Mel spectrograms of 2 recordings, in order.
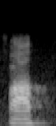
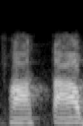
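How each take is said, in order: First: The vowel after the t is rounded. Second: The vowel after the t is open. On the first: The speaker calls it right. "মুখটা খুলছি না, মুখটা গোল করে ফেলছি" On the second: The speaker calls it wrong. "আমি ফাতা বলি নাই"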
